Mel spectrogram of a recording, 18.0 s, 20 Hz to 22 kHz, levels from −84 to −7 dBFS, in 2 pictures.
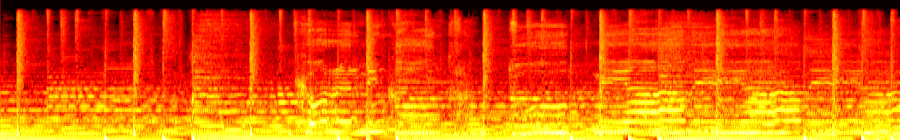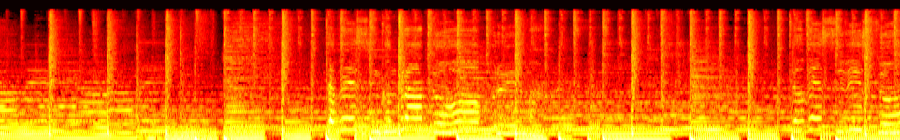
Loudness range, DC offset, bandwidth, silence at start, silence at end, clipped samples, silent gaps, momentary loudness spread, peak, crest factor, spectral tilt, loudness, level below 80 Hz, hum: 2 LU; under 0.1%; 16.5 kHz; 0 s; 0 s; under 0.1%; none; 5 LU; 0 dBFS; 16 dB; -5.5 dB/octave; -17 LUFS; -22 dBFS; none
